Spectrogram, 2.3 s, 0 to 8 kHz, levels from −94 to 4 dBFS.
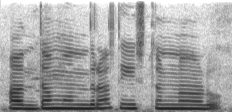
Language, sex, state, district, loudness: Telugu, female, Andhra Pradesh, Sri Satya Sai, -13 LUFS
